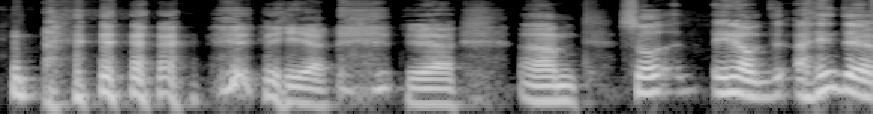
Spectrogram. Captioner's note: both chuckle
